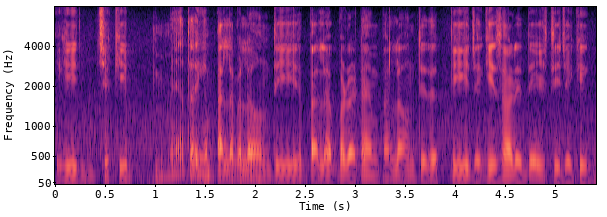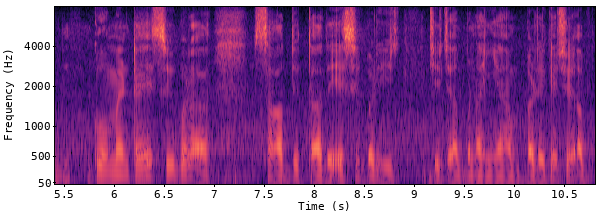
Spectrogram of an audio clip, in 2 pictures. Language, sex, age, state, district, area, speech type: Dogri, male, 30-45, Jammu and Kashmir, Udhampur, urban, spontaneous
